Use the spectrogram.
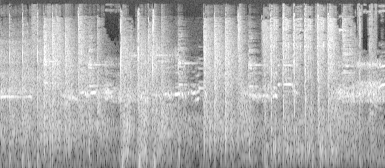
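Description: Rapid automatic gunfire from a colony's defenders shooting Scyther mechanoids in Rimworld, a dense continuous rattle of shots with sharper bursts layered over it, steady and fairly loud with no talk.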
